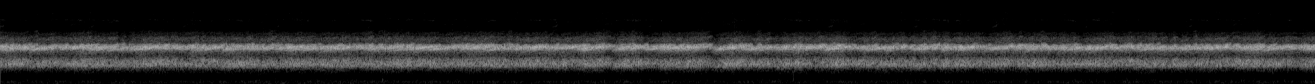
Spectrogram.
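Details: Many frogs calling together from a pond in a horse pasture, recorded with a Zoom 6; a steady, shrill massed trilling holds even volume from start to finish, with only a brief dip near the middle.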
